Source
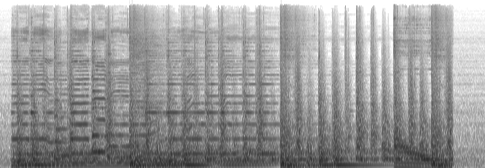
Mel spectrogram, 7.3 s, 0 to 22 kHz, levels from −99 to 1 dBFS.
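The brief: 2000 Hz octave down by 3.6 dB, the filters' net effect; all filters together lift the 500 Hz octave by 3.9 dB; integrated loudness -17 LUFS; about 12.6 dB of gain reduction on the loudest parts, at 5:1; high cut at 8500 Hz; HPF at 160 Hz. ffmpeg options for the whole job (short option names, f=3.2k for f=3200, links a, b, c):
-af "highpass=160,lowpass=8.5k,equalizer=f=500:t=o:g=5.5,equalizer=f=2k:t=o:g=-5,acompressor=threshold=-31dB:ratio=5,volume=17dB"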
